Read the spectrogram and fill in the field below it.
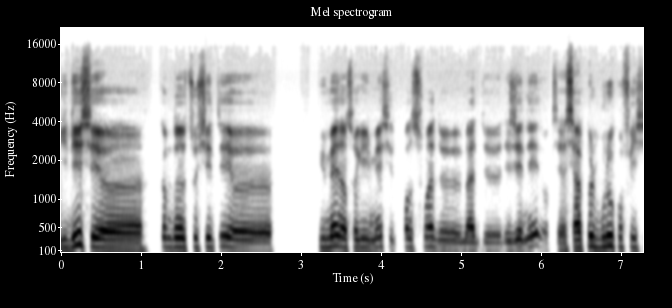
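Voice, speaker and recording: Fairly high in pitch yet dark and mellow in tone, a man's voice moves at a fairly quick pace with fairly even intonation. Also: dry, close sound with no echo. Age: 30s. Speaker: farmer. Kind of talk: interview. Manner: hesitant, many fillers and repetitions.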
